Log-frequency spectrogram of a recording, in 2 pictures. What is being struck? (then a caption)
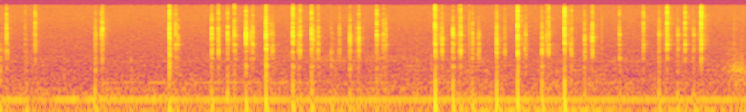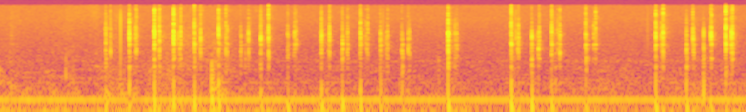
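Plastic calculator keys. Fingertips press and click the number keys of a handheld black plastic scientific calculator with a hollow casing, held in the other hand. Quick, irregular bursts of short, bright clicks come in clusters with brief pauses, over a steady low hum.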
